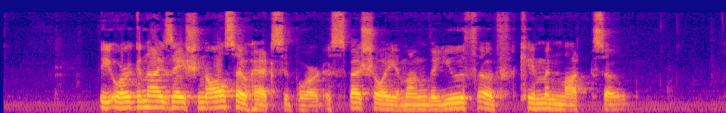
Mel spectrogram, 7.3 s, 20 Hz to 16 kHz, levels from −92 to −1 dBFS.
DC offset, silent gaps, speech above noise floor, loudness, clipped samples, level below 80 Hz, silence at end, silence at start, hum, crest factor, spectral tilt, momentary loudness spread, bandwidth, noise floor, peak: under 0.1%; none; 34 dB; -15 LUFS; under 0.1%; -52 dBFS; 1 s; 1 s; none; 14 dB; -4.5 dB/octave; 8 LU; 11.5 kHz; -48 dBFS; 0 dBFS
